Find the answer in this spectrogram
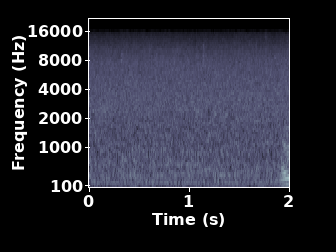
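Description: Steady hiss of a room of running aquariums, air bubbling and water circulating through the tanks, with a faint steady hum.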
